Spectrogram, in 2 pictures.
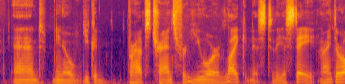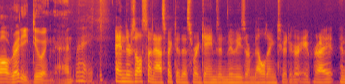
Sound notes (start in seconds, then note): none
